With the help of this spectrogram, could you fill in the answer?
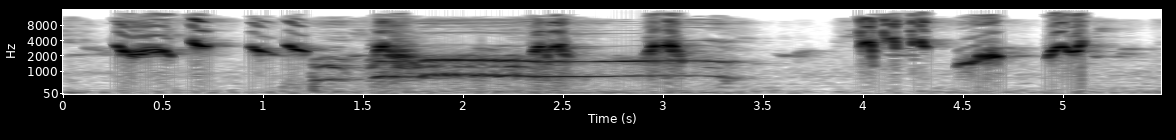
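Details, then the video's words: Oriental magpie-robin singing in the kacer ngipas manner: a few sharp chirps, then a long steady drawn-out whistle lasting nearly two seconds, followed after a pause by more quick high chirped bursts. "Suara burung kacer ngipas thes best plong"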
